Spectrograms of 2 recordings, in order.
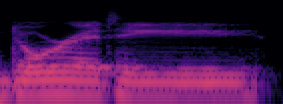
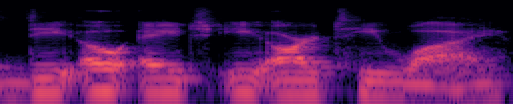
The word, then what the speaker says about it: Doherty: And I had 15% of responding residents said, "We pronounce it with a hard T." Dherty. Um, Dhy. Dority.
